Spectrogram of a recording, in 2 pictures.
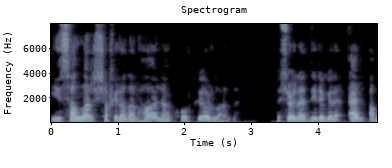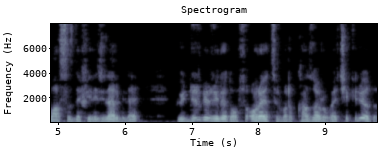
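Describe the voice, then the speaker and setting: Lively intonation marks a man speaking at a moderate pace. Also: quiet background. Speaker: horror storyteller. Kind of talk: horror story reading. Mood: eerie, suspenseful. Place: home room.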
